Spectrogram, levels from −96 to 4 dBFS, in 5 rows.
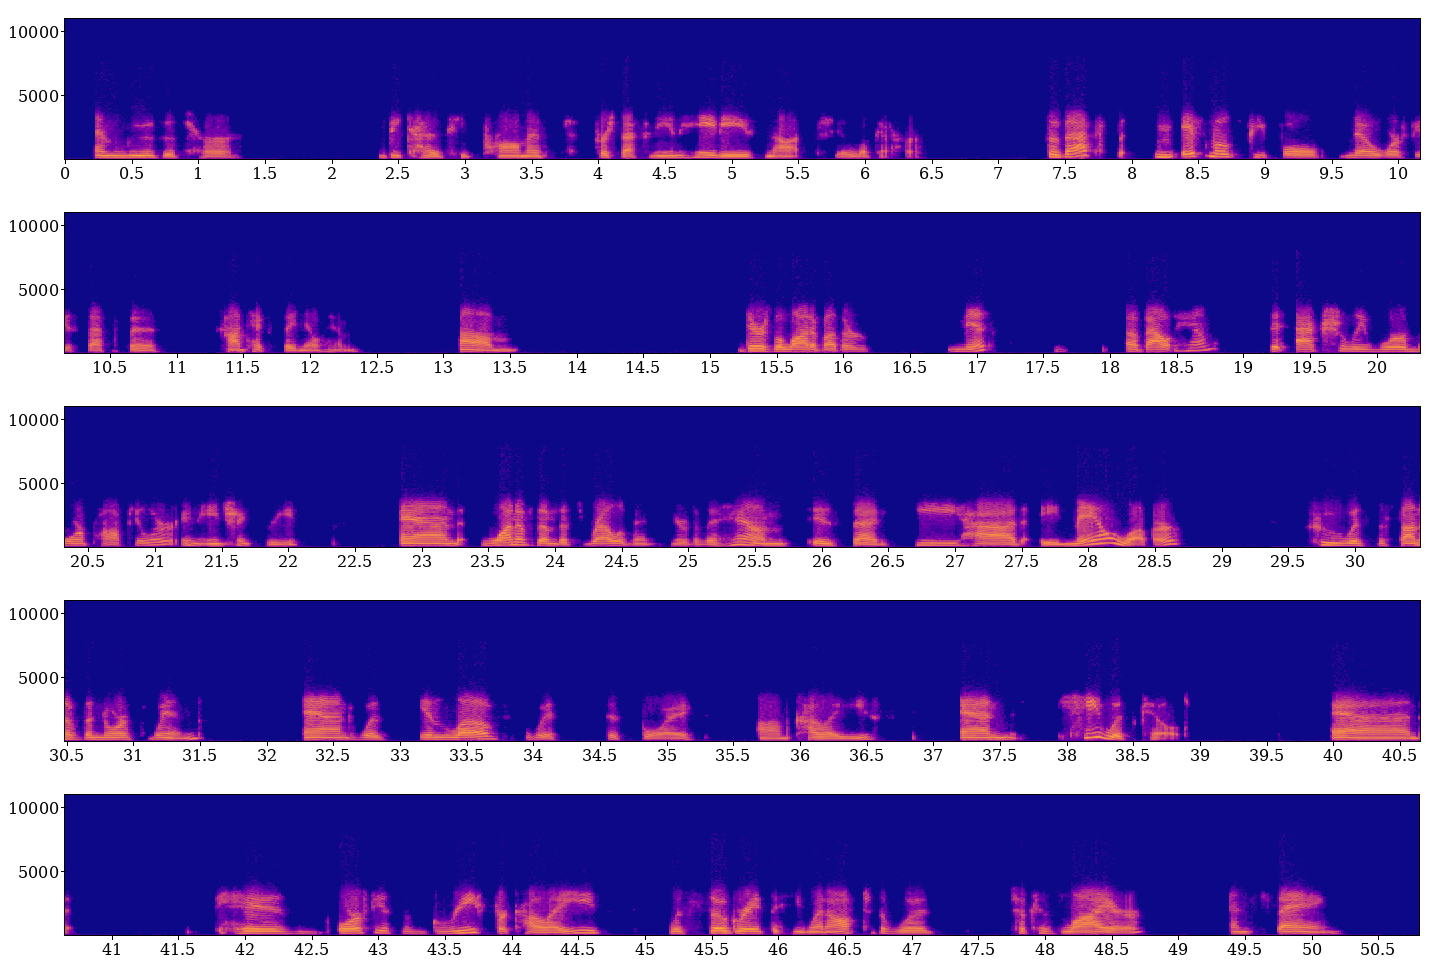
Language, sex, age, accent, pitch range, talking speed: English, female, 40-59, American, 145-185 Hz, 120 wpm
